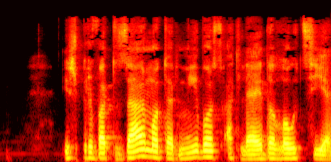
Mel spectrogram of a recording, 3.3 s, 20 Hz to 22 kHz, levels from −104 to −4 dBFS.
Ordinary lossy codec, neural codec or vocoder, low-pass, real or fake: MP3, 64 kbps; codec, 44.1 kHz, 7.8 kbps, DAC; 14.4 kHz; fake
